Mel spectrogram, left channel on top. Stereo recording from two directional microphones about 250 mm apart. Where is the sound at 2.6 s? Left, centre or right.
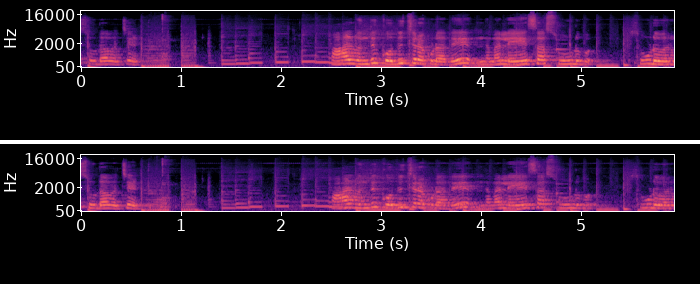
Left.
